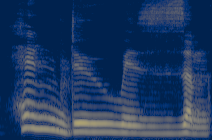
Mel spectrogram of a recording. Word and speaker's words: Hinduism: Hinduism. Again, another Z sound. Most of the time when you have ISM at the end, it's going to be sounded as a Z. Zum, zum. Hinduism.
